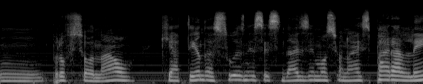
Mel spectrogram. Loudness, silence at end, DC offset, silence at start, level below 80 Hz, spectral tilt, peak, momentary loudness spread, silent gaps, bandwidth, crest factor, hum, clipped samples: -31 LUFS; 0 s; under 0.1%; 0 s; -60 dBFS; -4 dB/octave; -14 dBFS; 9 LU; none; 14 kHz; 18 dB; none; under 0.1%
